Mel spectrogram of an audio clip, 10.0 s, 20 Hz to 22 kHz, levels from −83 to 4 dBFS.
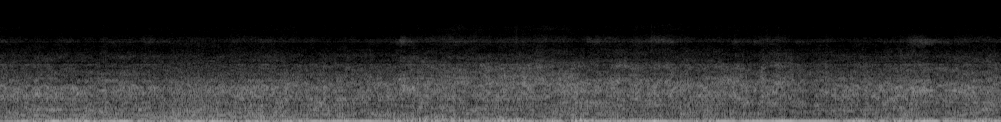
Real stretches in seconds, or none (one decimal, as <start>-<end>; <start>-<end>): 1.7-2.2

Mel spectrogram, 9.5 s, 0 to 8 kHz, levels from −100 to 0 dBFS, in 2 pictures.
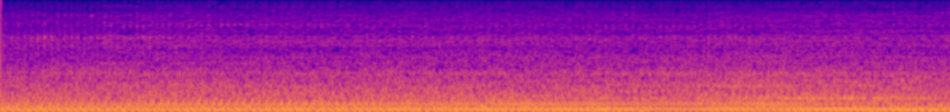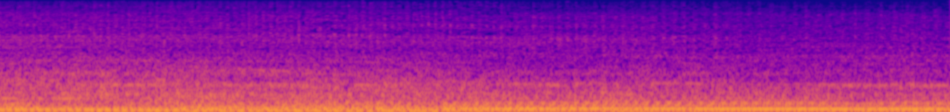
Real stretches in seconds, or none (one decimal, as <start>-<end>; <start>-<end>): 0.0-9.5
